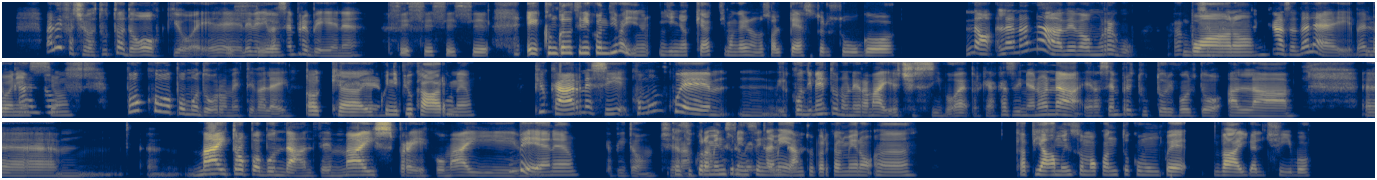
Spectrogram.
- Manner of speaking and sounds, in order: tapping; other background noise
- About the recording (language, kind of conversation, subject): Italian, podcast, Quale sapore ti fa pensare a tua nonna?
